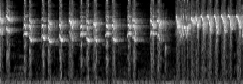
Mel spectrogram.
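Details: Singing orange-headed thrush imitating other species and a cat, delivering a rapid series of sharp stacked chirps at even spacing, then switching to a dense high trilling run near the end.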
